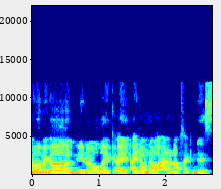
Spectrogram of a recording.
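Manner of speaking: mock scared, panicked, terrified, spiralling fretting. Retelling what she told the guy she was seeing: retelling her own panic. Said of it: "that kind of panic".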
